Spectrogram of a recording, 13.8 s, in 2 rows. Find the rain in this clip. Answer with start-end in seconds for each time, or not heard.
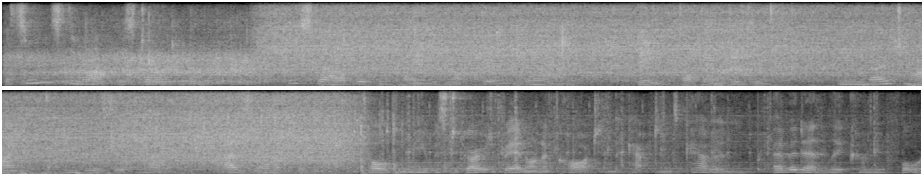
0.0-9.7.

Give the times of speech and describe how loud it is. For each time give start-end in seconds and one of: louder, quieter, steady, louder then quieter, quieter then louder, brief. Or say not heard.
0.0-13.7 steady.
